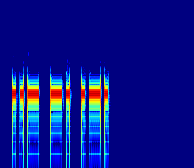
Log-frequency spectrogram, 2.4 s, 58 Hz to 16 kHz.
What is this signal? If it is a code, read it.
Morse code, heard as a keyed tone, about 25 wpm, 700 Hz. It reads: UNR
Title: USA Call Sign Postfixes - 3 Letters 25wpm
